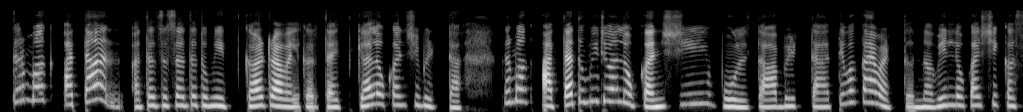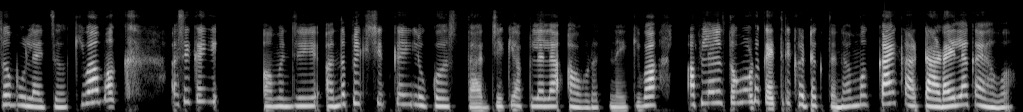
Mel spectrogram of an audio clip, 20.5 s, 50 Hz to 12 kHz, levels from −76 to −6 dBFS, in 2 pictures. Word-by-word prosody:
तर 380 +3 -4
मग 415 0 -2 0.2
आता 285 +7 +1 0.5
आता 235 +5 0
जसं 255 +1 -1
आता 260 +1 -2
तुम्ही 250 -1 +2
इतका 235 +1 +2
ट्रॅव्हल 225 -3 +6
करता 105 - 0
इतक्या 235 +4 +1
लोकांशी 275 -2 -3
भेटता, 215 -5 -2 0.5
तर 345 - -2
मग 375 -1 -1 0.2
आता 245 +4 +6
तुम्ही 370 +1 -6
जेव्हा 380 -2 -1
लोकांशी 290 - +1
बोलता 210 -1 +2
भेटता 230 -2 -2
तेव्हा 320 +4 -4
काय 345 -2 +3
वाटतं? 210 -6 -1
नवीन 215 +5 +1
लोकांशी 260 +2 -3
कसं 255 +4 -2
बोलायचं 215 -5 -1
किंवा 330 +4 +3
मग 215 0 -2 0.5
असे 370 - -4
काही 375 0 -2 0.5
अ, - - 0
म्हणजे 235 +1 -1
अनपेक्षित 295 +6 -2
काही 290 -1 -5
लोकं 240 -2 -1
असतात 105 - -3
जे, 115 - -2
की - - -6
आपल्याला 230 -1 +1
आवडत 200 -2 -1
नाही 105 -1 -2
किंवा 260 +2 +3 0.3
आपल्याला 325 +4 0
थोडं 360 +3 -2
काहीतरी 350 -2 +2
खटकतं 265 -6 -2
ना, 220 +2 0
मग 270 +3 -3 0.2
काय-काय 300 -5 +1
टाळायला 235 +4 +6
काय 270 - +2
हवं? 200 -1 +1
245 Hz, 160 wpm, -23 LUFS, 220-290 Hz, 0.5 s, ट्रॅव्हल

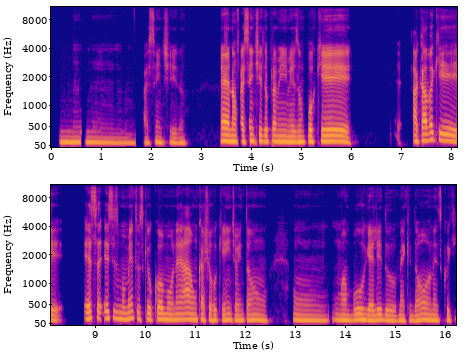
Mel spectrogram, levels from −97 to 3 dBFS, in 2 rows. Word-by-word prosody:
Uhum, 115 -4 -3 0.2
faz 105 -3 -7
sentido. 115 -2 -4 0.7
É, 150 -1 +7
não, 140 -1 +5
faz 140 -3 +1
sentido 145 -1 +1
pra 140 +2 +1
mim 135 -1 +2
mesmo, 125 0 +2
porque 135 -1 +4 1.2
acaba 155 +5 +3
que 145 - 0 0.4
essa 155 +1 +1
esses 165 0 -1
momentos 150 0 -2
que 145 - -5
eu 140 - +1
como, 135 0 +1
né, 135 +1 0
ah, 140 0 +1
um 130 0 0
cachorro-quente 125 0 -2
ou 120 - 0
então 125 -1 -2 0.5
um, 120 -2 -3
um 130 -2 -3
hambúrguer 125 +1 +1
ali 125 +2 +1
do 120 -2 -2
McDonald's, 120 +1 -1
que 120 -3 -5
125 Hz, 120 wpm, -22 LUFS, 120-140 Hz, 1.2 s, É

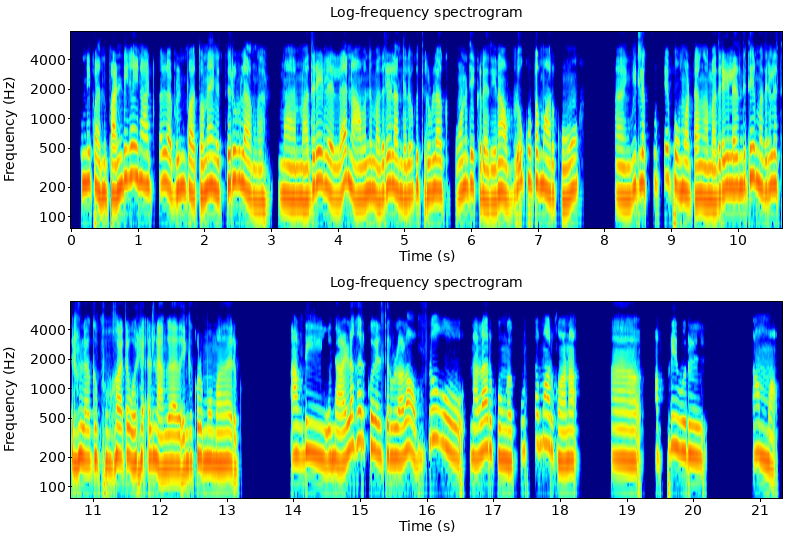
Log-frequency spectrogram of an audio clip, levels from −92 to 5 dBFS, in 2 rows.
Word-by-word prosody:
கண்டிப்பா. 220 -1 +1
அந்த 175 0 +1
பண்டிகை 240 +9 +3
நாட்கள் 215 +1 -2
அப்படீன்னு 190 +3 +1
பார்த்தோம்னா, 175 +3 +2
எங்க 185 -2 +1
திருவிழாங்க. 215 -9 +2 0.4
நா 170 - +1 0.2
மதுரையில 205 +7 +2
இல்ல. 165 +3 -1 0.2
நான் 160 -3 0
வந்து 180 +2 +2
மதுரையில 195 +5 +1
அந்த 170 -2 0
அளவுக்கு 180 +3 -2
திருவிழாக்கு 185 +1 0
போனதே 200 +4 0
கிடையாது. 155 -2 0
ஏன்னா 180 +1 +3
அவ்வளோ 155 +2 -1
கூட்டமா 215 -3 +1
இருக்கும். 170 +2 -1 0.6
அ - - -7
எங்க 160 +1 -1
வீட்ல 220 +2 +1
கூட்டே 225 +3 -7
போமாட்டாங்க. 175 -5 +1
மதுரையில 190 +6 +2
இருந்துட்டே 210 +5 +2
மதுரையில 205 +1 +1
திருவிழாக்கு 195 0 +1
போகாத 190 +3 0
ஒரே 180 +2 +1
ஆள் 195 0 +2
நாங்கதான் 165 0 +1
எங்க 175 +1 -1
குடும்பமா 185 -2 +2
தான் 180 0 +1
இருக்கும். 155 +1 -8 0.8
அப்படி 210 +2 0 0.3
இந்த 190 0 +1
அழகர் 265 +7 0
கோயில் 230 -6 +1
திருவிழாலாம் 205 +3 +2
அவ்வளோ 205 +11 -6 0.6
நல்லாயிருக்குங்க. 205 -3 +1
கூட்டமா 270 +4 -5
இருக்கும் 195 -7 -1
ஆனா. 190 +1 +2 0.6
அ - - -2 0.6
அப்படி 205 +6 -5
ஒரு 215 -2 +2 1.0
ஆமா. 190 -5 0
195 Hz, 150 wpm, -23 LUFS, 175-215 Hz, 1.0 s, பண்டிகை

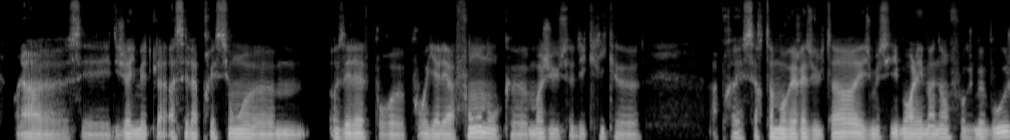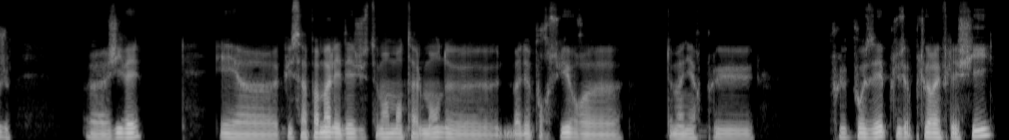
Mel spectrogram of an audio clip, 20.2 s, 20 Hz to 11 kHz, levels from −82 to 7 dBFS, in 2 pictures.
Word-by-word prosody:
Voilà, 85 -2 0
heu, - - -10
c'est 85 -1 -6
déjà 90 +4 0
ils 90 - +2
mettent 90 0 0
la - - -1
assez - - -3
la - - 0
pression, 95 -2 0 0.2
hem, 85 -1 -2 0.3
aux 100 - -2
élèves 100 +1 +2
pour, 90 -2 -4
heu, 80 - -3
pour 95 0 -4
y 95 - 0
aller 90 - +2
à 90 - +1
fond 110 +5 +3
donc 95 -3 -1
heu, 85 -1 -2
moi, 95 +3 +1
j'ai 95 0 -3
eu 90 - -3
ce - - -7
déclic, 95 +3 -8
heu, 85 -2 -4 0.7
après 95 -2 -7
certains 95 +3 -1
mauvais 95 0 +5
résultats 100 +3 +2
et 95 - +3
je 90 - -3
me 90 - +1
suis 95 - -4
dit: 95 - +2
«Bon 95 +1 +3
allez 95 -1 +4
maintenant, 90 +1 +2
faut 100 - -9
que - - -6
je 90 - -4
me 90 - +2
bouge, 105 +2 +3 0.8
heu, 90 -1 -1
j'y 100 +4 +2
vais». 105 +4 +5 0.8
Et 95 -2 +1
heu, 85 -1 0
puis 100 - -4
ça 95 -1 0
a - - -1
pas 105 - +2
mal 110 0 +7
aidé 100 0 +4
justement 95 +2 -2
mentalement 95 +1 +1
de, 105 - +1
heu, 85 -2 -2
bah, 90 - -3
de 95 - +1
poursuivre, 100 0 -1
heu, 85 -1 -1 0.5
de - - -4
manière 90 0 0
plus 90 -6 -4 0.8
plus 105 -1 -5
posée, 105 +2 +3
plus 105 -2 -3
plus 110 - 0
réfléchie. 105 - +3
95 Hz, 215 wpm, -24 LUFS, 90-100 Hz, 0.8 s, mal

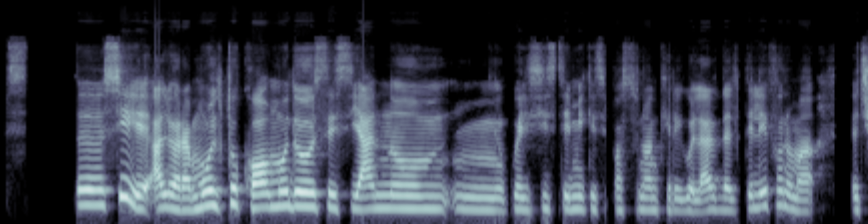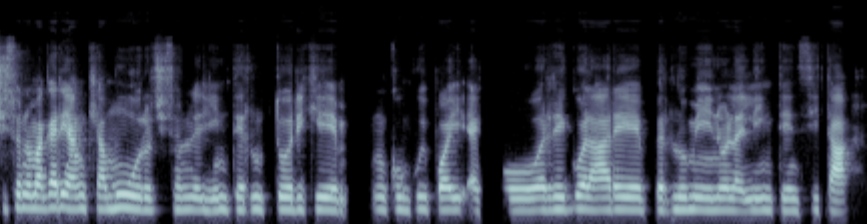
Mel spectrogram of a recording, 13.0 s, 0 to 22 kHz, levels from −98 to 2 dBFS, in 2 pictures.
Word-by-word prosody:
S - - -14 0.4
uhm, 250 0 +5
sì, 250 - +5
allora 195 -3 +6
molto 245 +5 +4
comodo 230 +1 +6
se 220 -1 -1
si 205 0 -3
hanno, 200 +1 +3
uhm, 195 -1 -3
mhmm, 180 -2 -5
quei 185 +2 -4
sistemi 195 +1 -5
che 195 - -7
si - - -14
possono 185 0 -8
anche 180 0 -8
regolare 175 0 -2
dal 180 -2 -5
telefono, 230 +2 -3
ma, 165 -4 0 0.3
ehm, 185 - -8
ci 185 +1 -3
sono 210 +2 -2
magari 210 +1 +3
anche 195 +1 -1
a - - -1
muro, 200 -2 0
ci 180 - -9
sono 185 -1 -7
degli 180 -2 -5
interruttori 185 +1 -4
che 180 -2 -3 0.3
con 190 0 -8
cui 190 +1 -8
puoi, 185 0 -2
ecco, 175 +1 -5
regolare 185 0 -1
perlomeno 185 0 -3
la 180 -1 -1
l'intensità. 175 -1 -3
190 Hz, 190 wpm, -21 LUFS, 180-200 Hz, 0.4 s, allora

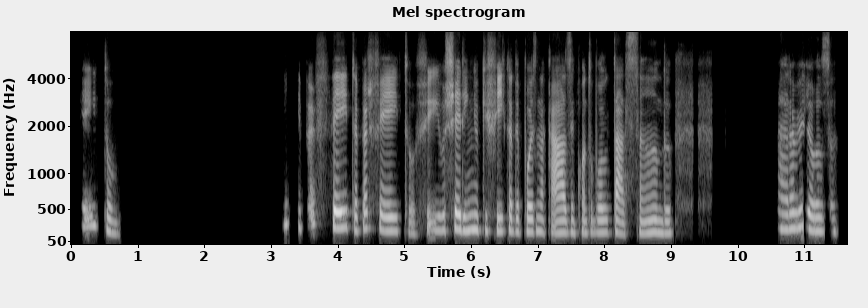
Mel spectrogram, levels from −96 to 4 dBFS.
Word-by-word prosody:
Perfeito. 185 - -4 2.5
Hum, 285 - -5
que 235 - -10
perfeito, 235 -2 +4
é - - -4
perfeito. 195 -2 -1
Fi 155 - -6
e 200 - -3
o 205 - -3
cheirinho 210 -1 +3
que 200 0 -7
fica 190 0 0
depois 185 0 0
na 180 -2 -3
casa, 170 0 +2
enquanto 170 0 -6
o 175 - -8
bolo 170 0 -1
tá 170 -1 +2
assando. 165 +1 -3 1.6
Maravilhoso. 215 -5 -1
190 Hz, 110 wpm, -25 LUFS, 175-215 Hz, 2.5 s, perfeito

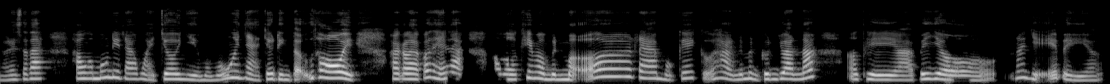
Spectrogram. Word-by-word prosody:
gọi 200 +1 -11
là 220 - -5
sao 245 +2 -7
ta, 265 0 +1 0.3
hông 270 0 +1
có 270 - -2
muốn 305 +4 +1
đi 320 -1 0
ra 260 -3 -3
ngoài 240 -4 -5
chơi 245 -1 +2
nhiều 215 -3 -2
mà 200 - -5
muốn 215 +8 -3
ở - - +2
nhà 255 -8 -3
chơi 250 - +2
điện 230 -3 -2
tử - - -1
thôi. 290 -6 +8 0.4
Hoặc 255 -1 0
là 250 -1 +5
có 315 +7 -1
thể 300 - -1
là, 275 -3 -1 0.3
ờ, 235 -2 -2
khi 300 - -2
mà 275 -2 +2
mình 230 -1 +1
mở 270 +9 +2 0.4
ra 285 -2 +1
một 220 -5 -5
cái 285 +2 -4
cửa - - -7
hàng 270 -5 -3
để 230 - -2
mình 260 -3 -1
kinh 245 0 +1
doanh 250 -2 +1
á, 315 +5 +3 0.3
ờ, 235 - -4
thì 215 -3 +3 0.2
bây 250 +1 +3
giờ 250 -3 +4 0.6
nó 300 +2 -7
dễ 230 - -3
bị, 190 -4 -3
ờ, 195 0 -9
250 Hz, 260 wpm, -20 LUFS, 225-275 Hz, 0.6 s, thôi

